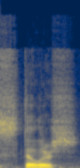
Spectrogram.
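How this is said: The first vowel is a short 'i' sound.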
